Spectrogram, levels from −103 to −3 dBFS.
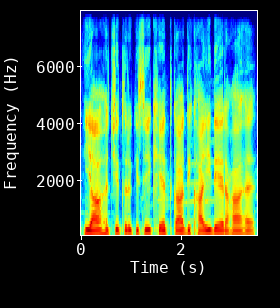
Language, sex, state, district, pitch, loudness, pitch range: Hindi, male, Jharkhand, Ranchi, 130 Hz, -17 LUFS, 120-140 Hz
